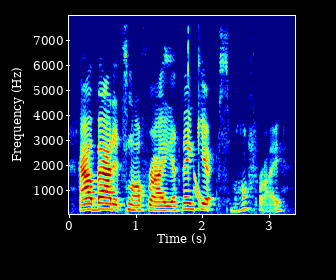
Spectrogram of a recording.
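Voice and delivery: plain

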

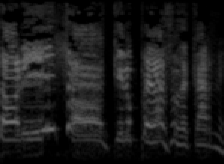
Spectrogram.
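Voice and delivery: high-pitched, slow, drawn-out suffering yell.

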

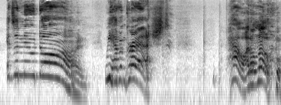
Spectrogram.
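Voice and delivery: very high, slow cat-person voice, dawn drawn out. A cat-person character on the ship speaks up: cat-person character voice. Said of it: "but he is a cat person".

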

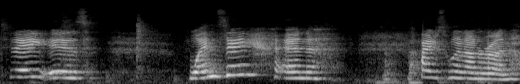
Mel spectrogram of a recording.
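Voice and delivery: breathless, winded voice. Just back from a run and speaking while still out of breath. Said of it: "why I'm out of breath".

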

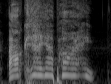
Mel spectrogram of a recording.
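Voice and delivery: very high, screeching monster voice. Reading a story aloud, the narrator gives the stuck spider's threat to the pony, screeching. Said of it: "He screeched".

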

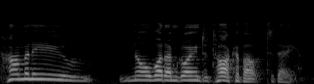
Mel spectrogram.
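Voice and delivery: very loud, high-pitched calling voice. Telling a story, quoting a man addressing the town mosque from the podium, in a very loud voice. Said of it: "said in a very loud voice".

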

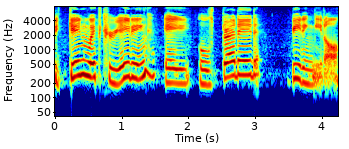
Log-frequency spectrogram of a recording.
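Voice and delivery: very slow, halting, careful, word-by-word pace. Giving the first step of a beading project, saying it slowly. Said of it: "I'm saying this slowly because it is a tongue twister".

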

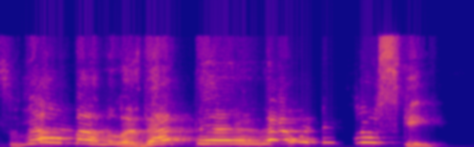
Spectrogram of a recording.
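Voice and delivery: very high, loud, shrill, bad Eastern European accent. Speaker retelling asking Regina for her signature recipe, worst Eastern European accent. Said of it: "the absolute worst Eastern European accent".

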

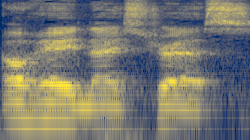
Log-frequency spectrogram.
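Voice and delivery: slow, sort of sarcastic praising tone. An example of complimenting someone's dress, delivered sort of sarcastic. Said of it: "So it sounds sort of sarcastic".

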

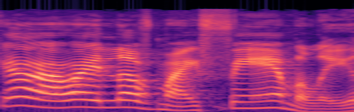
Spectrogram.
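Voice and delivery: very high, loud, swooping, goofy cartoon dad voice. Critiquing a show's jokes, mimicking their lines, in a Peter Griffin voice. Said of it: "that sounded more like how South Park did Peter Griffin's voice".

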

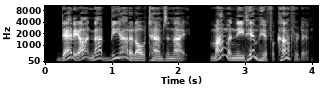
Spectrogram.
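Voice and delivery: ordinary talk

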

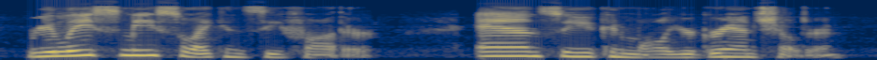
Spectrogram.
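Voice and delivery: ordinary delivery

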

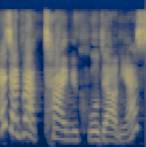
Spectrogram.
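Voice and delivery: very low-pitched cartoon voice. Voicing one character's line, doing a Monokuma voice. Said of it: "I'm kind of doing a Monokuma voice for him".

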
